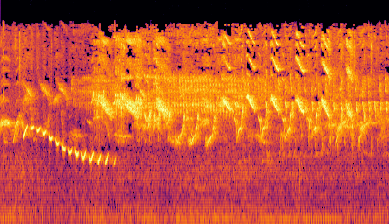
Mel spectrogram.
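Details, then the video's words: Caged Chinese hwamei of the Tam Hoàng type, kept for sale and described as singing high: a rapid series of about fourteen clear whistled notes sliding steadily downward, then a rich, varied stream of high chirps and warbled phrases over a low steady hum. "Họa Mi Tam Hoàng - Hót Cao Cầu, Dáng Dấp Quá Đẹp - Hót Hay Treo Ra Là Bắn"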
